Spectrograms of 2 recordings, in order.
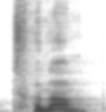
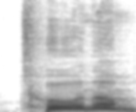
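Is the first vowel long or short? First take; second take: short; long. First: The first vowel is short. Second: The first vowel is long. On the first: The speaker calls it right. "첫 때는 그 좀 짧게 발음해요" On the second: The speaker calls it wrong. "처남 하지 않죠"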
